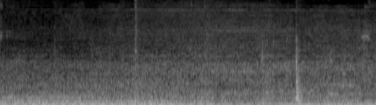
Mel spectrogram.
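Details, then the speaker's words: Ford Fairmont (AU Falcon) after fresh transmission oil, started after a spark plug lead had been taken off: low, uneven idle with lumpy beat about four per second, sounding a cylinder short. "I was just thinking that sounded a cylinder short should we try again"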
